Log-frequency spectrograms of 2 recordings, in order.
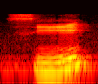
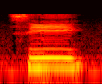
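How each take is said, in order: First: The pitch starts lowest and rises slightly. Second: The pitch stays level at mid height. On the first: The word means city. "starts at the lowest possible point and then rises upwards" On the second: The word means to test. "the mid-level tone"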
